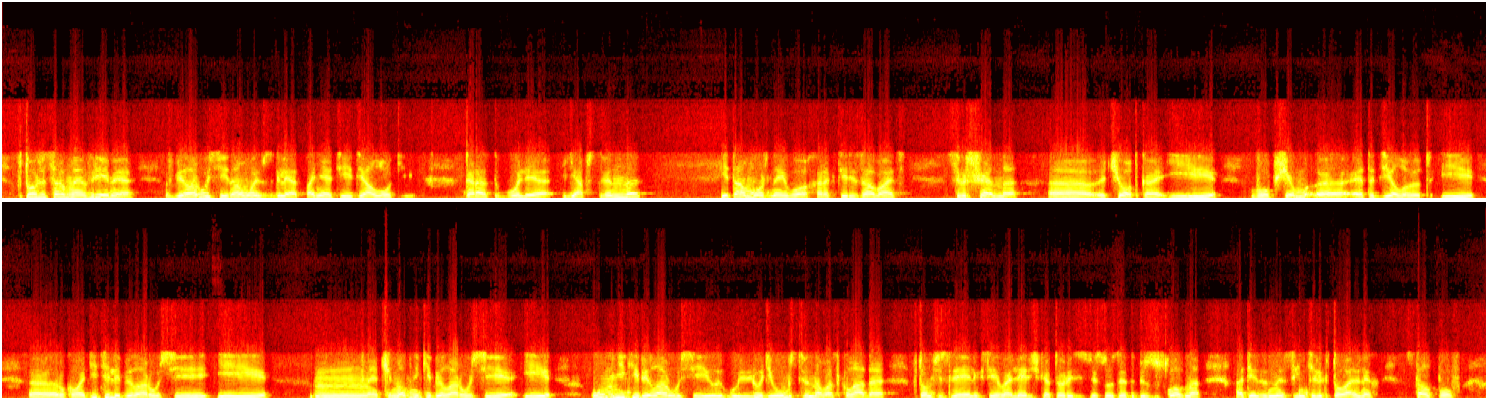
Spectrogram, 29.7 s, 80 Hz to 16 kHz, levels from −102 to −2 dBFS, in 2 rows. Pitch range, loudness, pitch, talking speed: 135-170 Hz, -13 LUFS, 150 Hz, 115 wpm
